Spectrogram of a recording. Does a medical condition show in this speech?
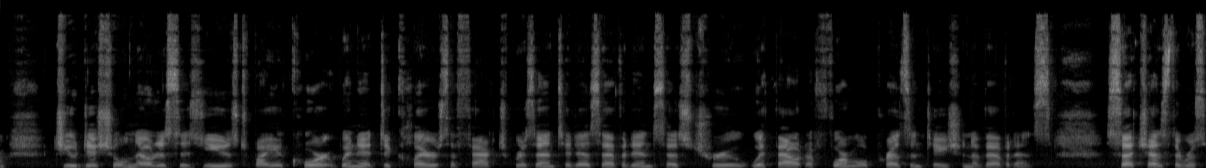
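No.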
